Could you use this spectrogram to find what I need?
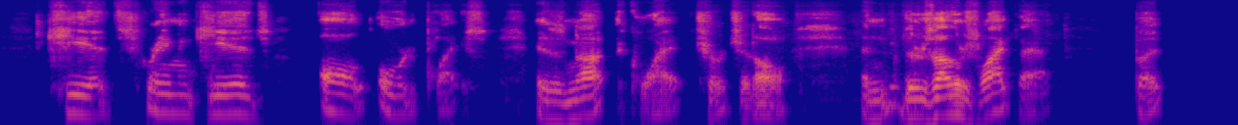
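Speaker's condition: Vocal cord surgery; including laser treatment

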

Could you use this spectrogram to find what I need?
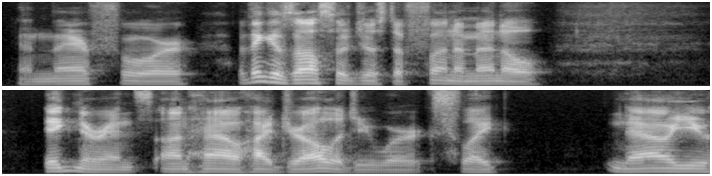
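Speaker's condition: No condition

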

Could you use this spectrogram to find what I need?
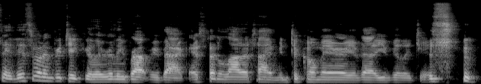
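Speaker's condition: No condition

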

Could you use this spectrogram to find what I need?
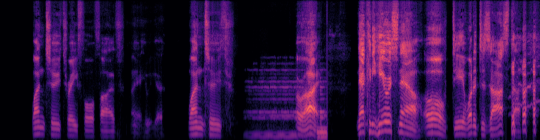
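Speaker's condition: No condition

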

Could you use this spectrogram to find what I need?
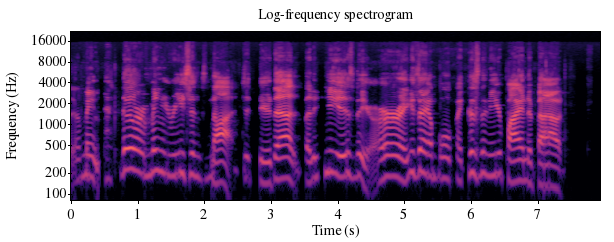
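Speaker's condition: Cerebral palsy

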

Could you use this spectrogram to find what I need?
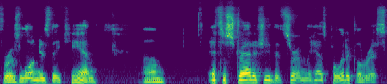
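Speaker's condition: No condition

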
